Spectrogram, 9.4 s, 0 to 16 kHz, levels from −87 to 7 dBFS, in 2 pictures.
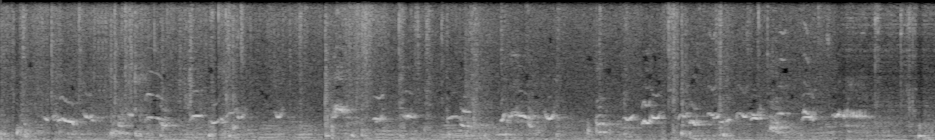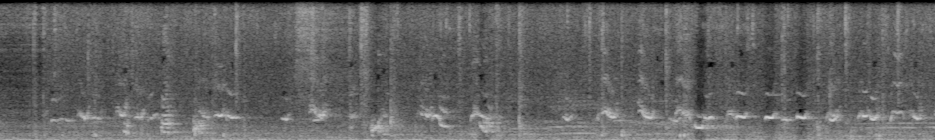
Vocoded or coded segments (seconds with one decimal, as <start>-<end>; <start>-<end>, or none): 4.2-4.9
